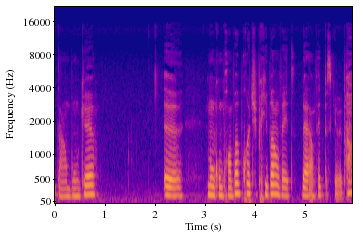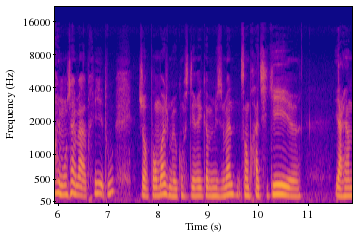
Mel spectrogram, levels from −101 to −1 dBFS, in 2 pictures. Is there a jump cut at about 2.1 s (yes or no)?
no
